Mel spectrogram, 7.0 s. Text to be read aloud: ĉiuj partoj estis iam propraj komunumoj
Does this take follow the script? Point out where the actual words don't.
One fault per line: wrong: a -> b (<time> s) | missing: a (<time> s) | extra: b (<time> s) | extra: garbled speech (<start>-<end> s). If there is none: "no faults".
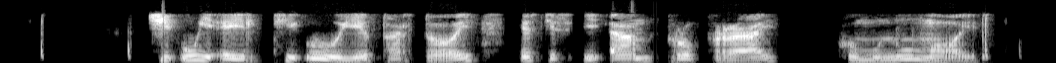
extra: el tiuj (1.6 s)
